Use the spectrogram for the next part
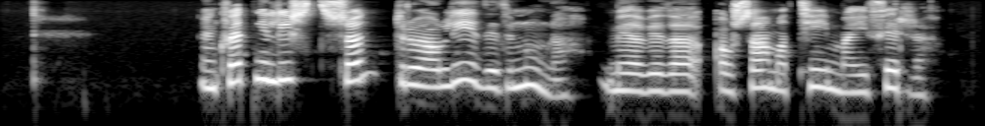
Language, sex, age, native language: Icelandic, female, 50-59, Icelandic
